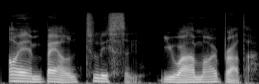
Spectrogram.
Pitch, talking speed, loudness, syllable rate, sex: 115 Hz, 210 wpm, -17 LUFS, 5.2 syllables/s, female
